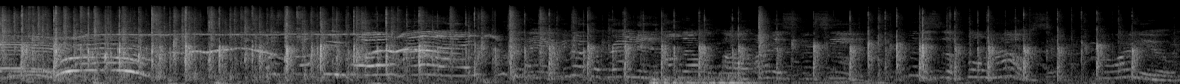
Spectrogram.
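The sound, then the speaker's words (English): Audience applause for a comedian, brisk dense clapping with voices calling and cheering over it, tapering off toward the end. “Please put your hands together for Jessica Brodkin, everybody.”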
